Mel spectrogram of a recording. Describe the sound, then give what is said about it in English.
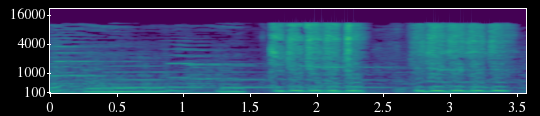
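A voice imitates a car struggling to start on a very cold wintry morning: a low, strained groan, then two raspy bursts of rhythmic, sputtering cranking that never quite catch. “All right, someone trying to start their car on a wintry morning.”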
